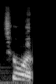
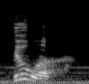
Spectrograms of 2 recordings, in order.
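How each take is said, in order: First: The word begins with a hard T sound. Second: The word begins with a soft D sound. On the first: "instead of saying tua" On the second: "they'll say dua"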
